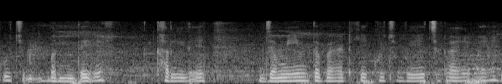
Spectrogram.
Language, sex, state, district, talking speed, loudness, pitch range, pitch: Punjabi, female, Karnataka, Bangalore, 130 wpm, -19 LUFS, 155-175 Hz, 165 Hz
